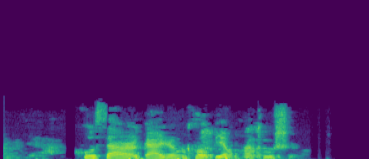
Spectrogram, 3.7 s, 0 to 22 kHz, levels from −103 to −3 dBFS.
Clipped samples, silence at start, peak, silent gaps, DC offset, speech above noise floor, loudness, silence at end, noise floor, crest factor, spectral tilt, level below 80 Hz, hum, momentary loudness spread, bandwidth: under 0.1%; 0.05 s; -2 dBFS; none; under 0.1%; 21 dB; -18 LUFS; 0.75 s; -39 dBFS; 16 dB; -5 dB/octave; -60 dBFS; none; 17 LU; 8.2 kHz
